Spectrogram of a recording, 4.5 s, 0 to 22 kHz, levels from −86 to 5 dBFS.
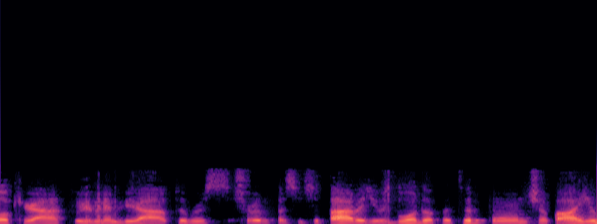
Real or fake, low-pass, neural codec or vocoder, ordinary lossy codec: fake; 5.4 kHz; codec, 16 kHz, 0.5 kbps, X-Codec, HuBERT features, trained on balanced general audio; MP3, 32 kbps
